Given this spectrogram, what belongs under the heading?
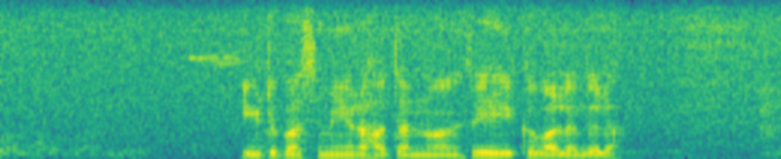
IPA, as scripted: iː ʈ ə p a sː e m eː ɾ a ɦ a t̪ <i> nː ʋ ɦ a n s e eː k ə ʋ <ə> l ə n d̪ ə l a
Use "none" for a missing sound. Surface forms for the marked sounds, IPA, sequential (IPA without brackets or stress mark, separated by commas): a, a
